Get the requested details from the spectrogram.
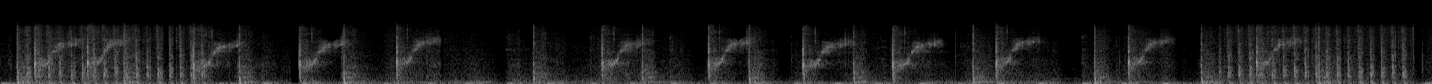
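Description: Rockets fire with sharp whooshing blasts.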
